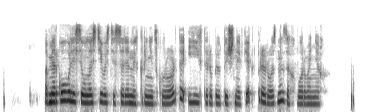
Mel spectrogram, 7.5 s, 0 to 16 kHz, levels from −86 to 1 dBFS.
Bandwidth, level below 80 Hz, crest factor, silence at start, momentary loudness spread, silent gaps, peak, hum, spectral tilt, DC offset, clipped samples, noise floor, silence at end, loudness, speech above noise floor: 8 kHz; -64 dBFS; 18 dB; 0.9 s; 13 LU; none; -2 dBFS; none; -4.5 dB/octave; under 0.1%; under 0.1%; -58 dBFS; 0.45 s; -21 LUFS; 38 dB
